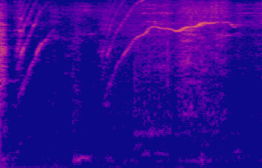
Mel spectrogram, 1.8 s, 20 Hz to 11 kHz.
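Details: New scooter with 150 km on it: faint high-pitched chirping squeaks every half second or so. The source isn't found, and the squeak persists after applying used motor oil; it seemed like a rubber part.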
